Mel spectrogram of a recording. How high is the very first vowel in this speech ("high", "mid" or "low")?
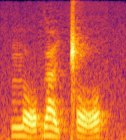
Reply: mid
